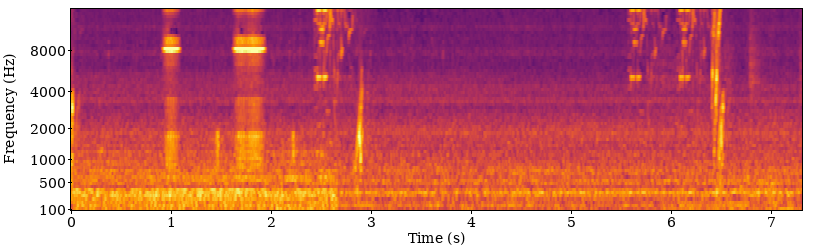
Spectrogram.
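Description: Short electronic interface chimes sound now and then.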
